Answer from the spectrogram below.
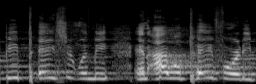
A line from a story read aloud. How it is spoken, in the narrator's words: he pleaded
